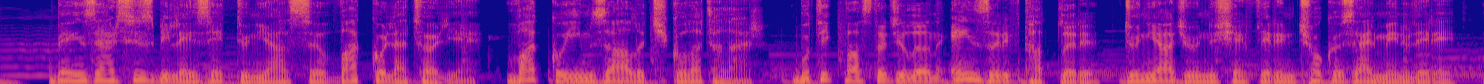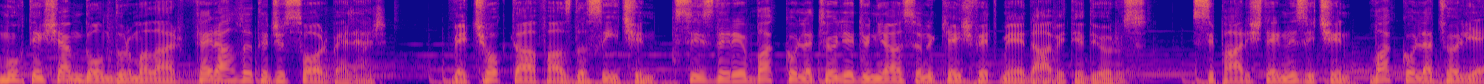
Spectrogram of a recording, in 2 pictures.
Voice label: sicak sakin, seslendirme

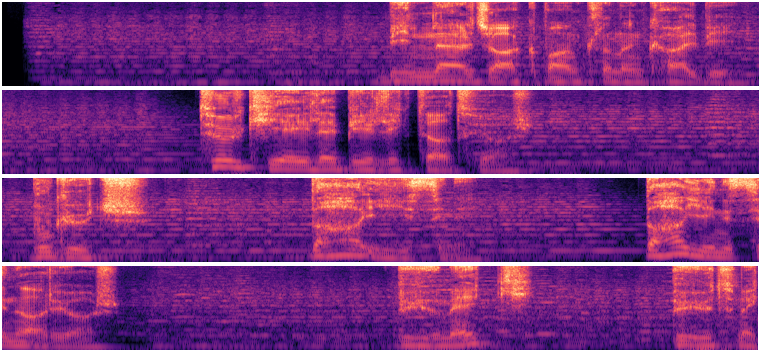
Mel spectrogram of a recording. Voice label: guuclu otoriter; seslendirme

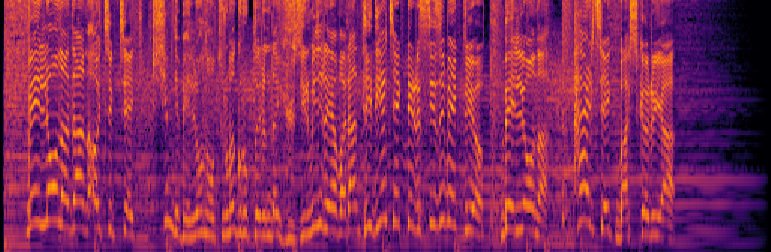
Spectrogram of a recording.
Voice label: kampanya tempolu, seslendirme

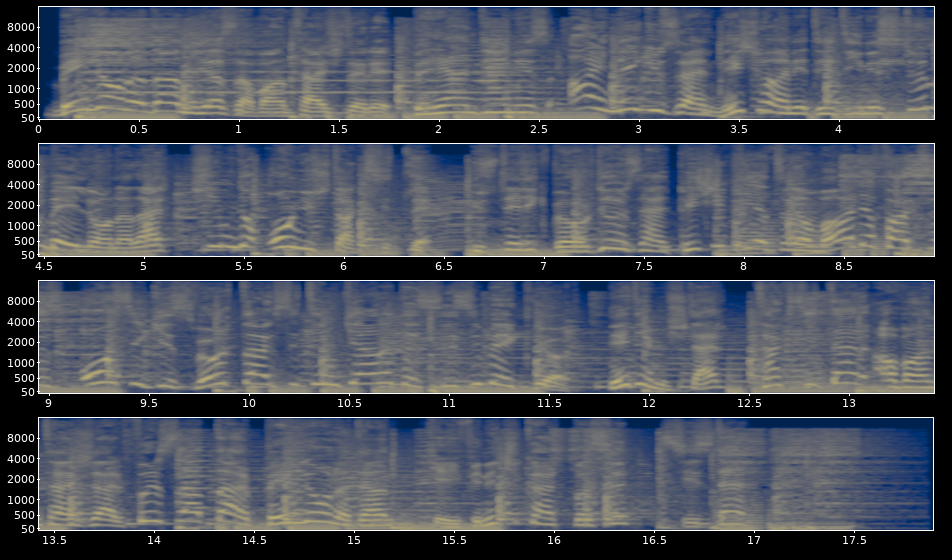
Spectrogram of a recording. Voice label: kanpanya tempolu, seslendirme

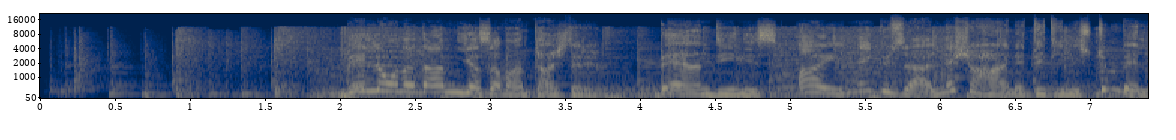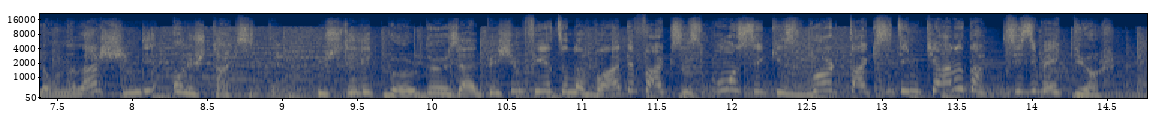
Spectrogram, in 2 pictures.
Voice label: kampanya, seslendirme

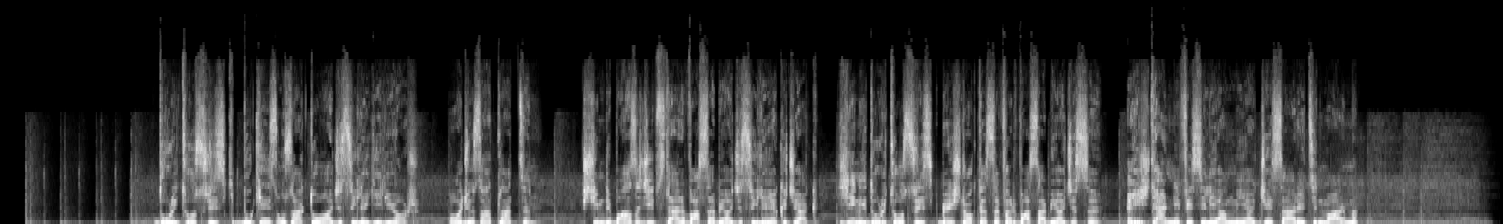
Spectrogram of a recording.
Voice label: enerjik esprili; seslendirme

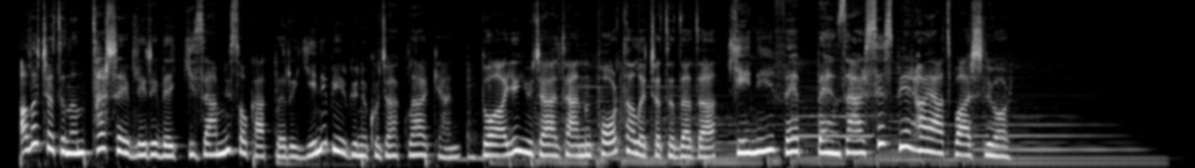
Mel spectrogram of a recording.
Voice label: enerjik tempolu, seslendirme

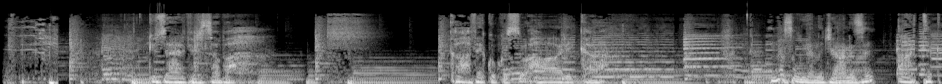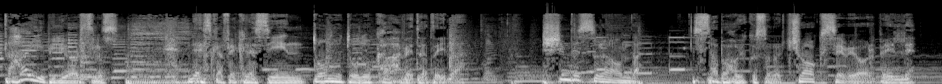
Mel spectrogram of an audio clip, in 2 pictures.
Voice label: sicak samimi

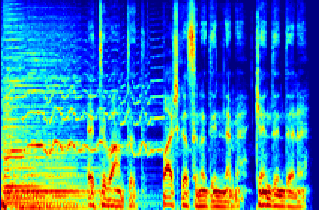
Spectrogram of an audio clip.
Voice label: enerjik esprili

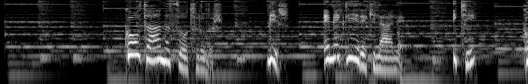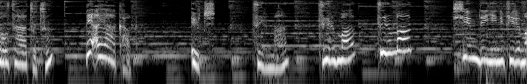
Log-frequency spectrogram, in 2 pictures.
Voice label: enerjik esprili, seslendirme

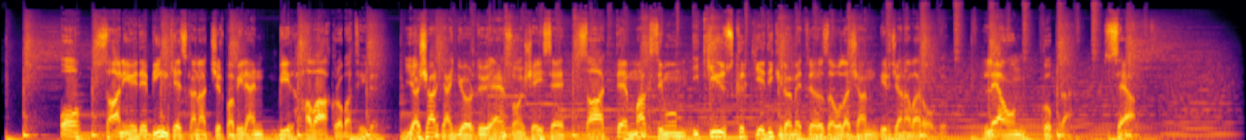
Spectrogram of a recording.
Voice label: kurumsal imaj

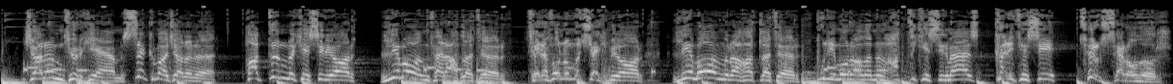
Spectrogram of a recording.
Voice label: enerjik esprili, seslendirme

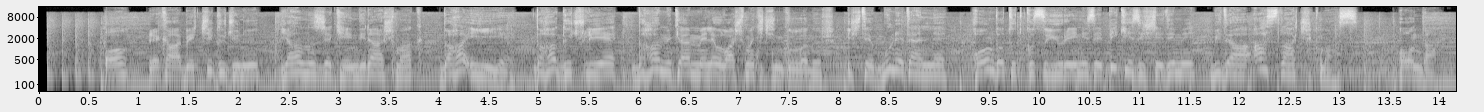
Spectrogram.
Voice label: enerjik tempolu, seslendirme

